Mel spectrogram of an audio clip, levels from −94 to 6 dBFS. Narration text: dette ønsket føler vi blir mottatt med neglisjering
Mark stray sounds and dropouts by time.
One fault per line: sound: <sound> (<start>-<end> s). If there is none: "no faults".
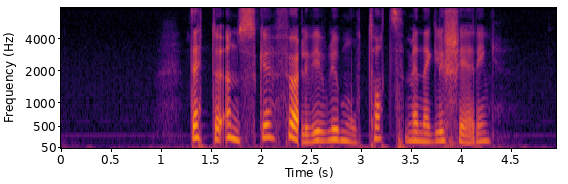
sound: dropout (2.4-2.4 s)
